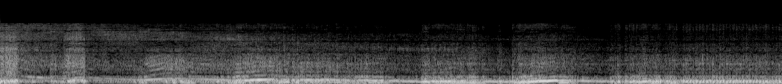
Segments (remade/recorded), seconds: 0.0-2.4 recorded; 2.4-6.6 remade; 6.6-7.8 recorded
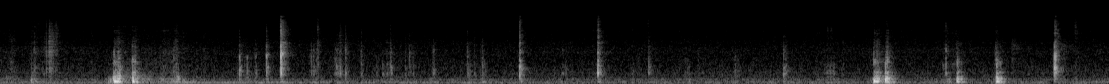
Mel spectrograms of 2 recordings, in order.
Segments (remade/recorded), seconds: 0.0-1.9 remade; 1.9-5.1 recorded; 5.1-11.1 remade

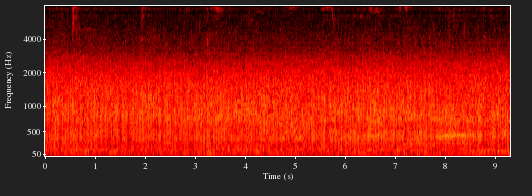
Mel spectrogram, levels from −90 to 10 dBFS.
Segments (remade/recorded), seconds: 0.0-4.8 remade; 4.8-5.2 recorded; 5.2-9.3 remade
